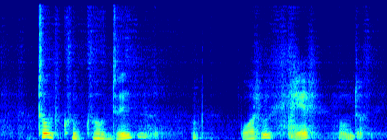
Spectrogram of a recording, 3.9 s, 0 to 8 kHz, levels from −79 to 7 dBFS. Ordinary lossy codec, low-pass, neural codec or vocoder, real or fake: none; none; codec, 16 kHz, 0.3 kbps, FocalCodec; fake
